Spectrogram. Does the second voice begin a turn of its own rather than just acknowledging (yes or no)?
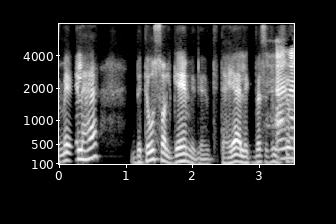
yes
